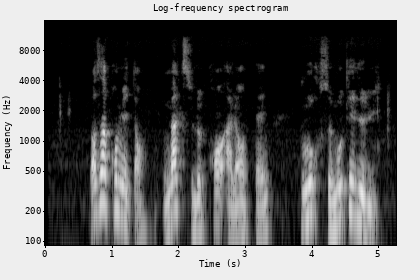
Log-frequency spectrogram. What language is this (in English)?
French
